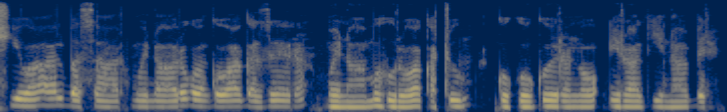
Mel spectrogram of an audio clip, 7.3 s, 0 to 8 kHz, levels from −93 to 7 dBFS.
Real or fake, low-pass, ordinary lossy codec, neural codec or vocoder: real; 7.2 kHz; none; none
